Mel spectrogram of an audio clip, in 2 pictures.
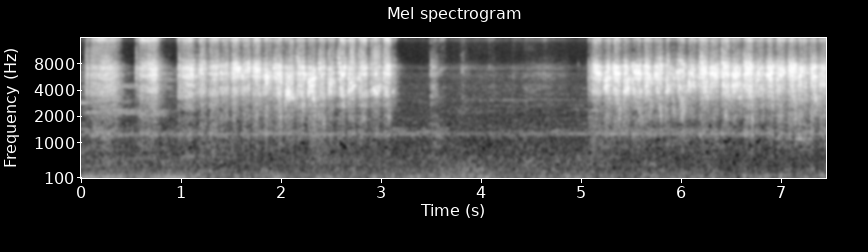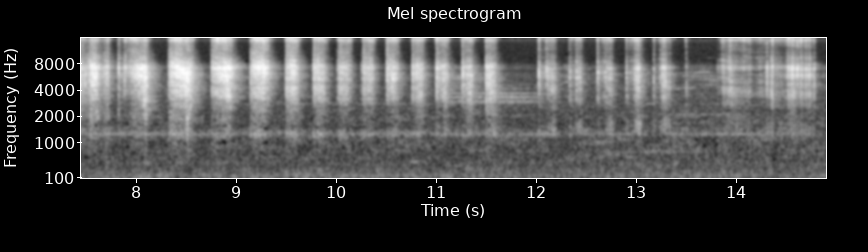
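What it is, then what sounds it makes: Wet concrete floor being scratched. Long black acrylic nails scratch and rub fast across a flat, solid concrete floor covered in soapy water, its worn red and grey paint under the nails. Bright, hissy wet rubbing comes in sustained bursts, with a quiet pause between them. The clip ends in a quick run of separate short scraping strokes.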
